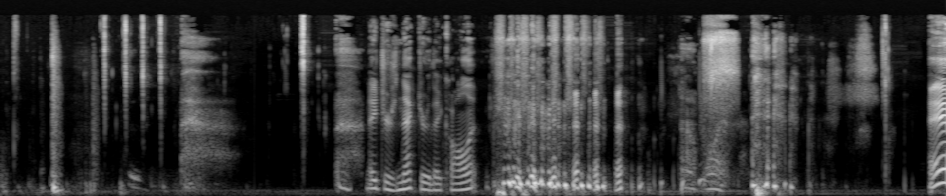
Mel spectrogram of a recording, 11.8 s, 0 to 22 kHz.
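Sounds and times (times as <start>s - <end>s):
wet mouth clicks while sipping a beer mimosa: 1.3s - 2.2s, 3.6s - 4.1s, 11.0s - 11.4s
satisfied breathy exhale: 2.2s - 3.0s
speech: 4.2s - 8.0s, 11.6s - 11.8s
laughter: 6.2s - 10.2s.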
